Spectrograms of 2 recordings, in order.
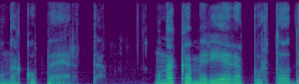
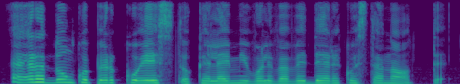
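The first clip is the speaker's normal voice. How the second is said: ordinary delivery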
